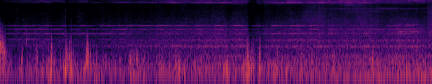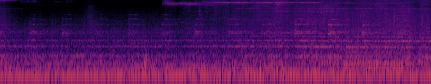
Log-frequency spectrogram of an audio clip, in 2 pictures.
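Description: BNSF freight train led by diesel locomotives approaching and passing close by, its low engine rumble growing louder from about six seconds in. Steady ringing tones, typical of grade-crossing bells, run throughout, with a few low thumps in the first seconds.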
